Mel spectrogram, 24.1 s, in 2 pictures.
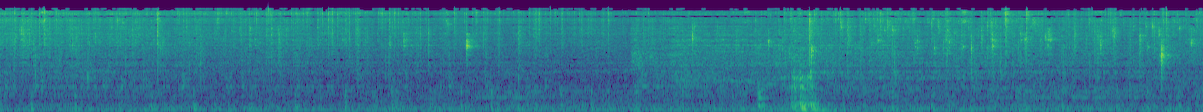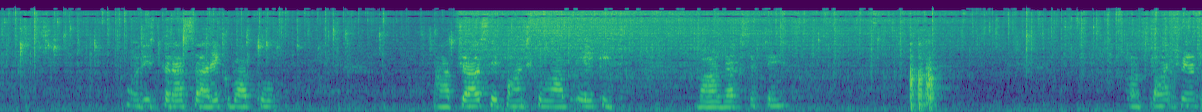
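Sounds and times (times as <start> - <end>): kebabs sizzling in oil: 0.0 - 24.0.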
